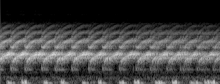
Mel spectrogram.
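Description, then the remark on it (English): A loud electronic alarm blares continuously, its harsh tone warbling rapidly up and down with a pulsing, rattling rhythm underneath, unrelenting with no voices. “The tone is long and raucous, a chimpanzee's shriek that drowns into a kind of rattle and back again.”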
